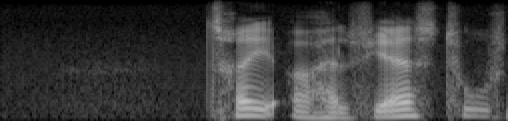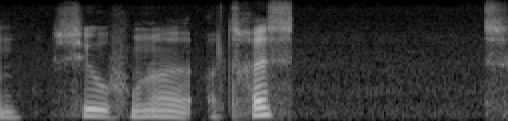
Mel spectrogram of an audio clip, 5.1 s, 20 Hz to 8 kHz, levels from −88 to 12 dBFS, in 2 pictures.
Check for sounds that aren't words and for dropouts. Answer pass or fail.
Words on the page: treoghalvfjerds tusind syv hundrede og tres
pass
